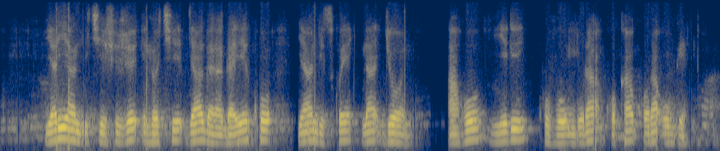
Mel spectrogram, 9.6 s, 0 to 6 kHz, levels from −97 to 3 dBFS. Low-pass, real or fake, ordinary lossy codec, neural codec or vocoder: 5.4 kHz; fake; Opus, 16 kbps; codec, 44.1 kHz, 7.8 kbps, Pupu-Codec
